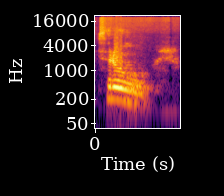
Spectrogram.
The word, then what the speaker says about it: through: Se pronuncia con U larga. She's through.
